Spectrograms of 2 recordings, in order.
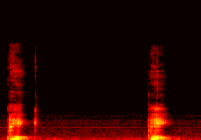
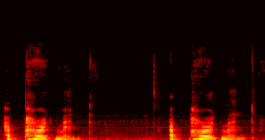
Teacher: both of my lips are touching or pronouncing the sound so this would be considered a bilabial sound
